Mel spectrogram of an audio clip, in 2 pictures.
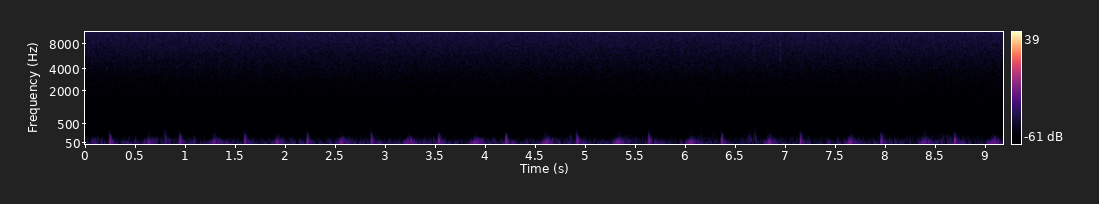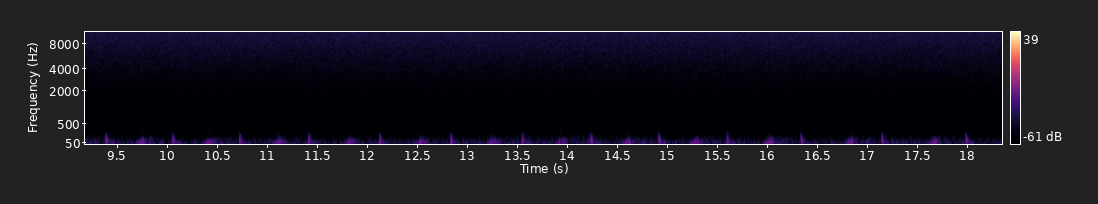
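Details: Heartbeat recorded while the person tries to slow their heart rate: steady soft beat at roughly 85 beats a minute with a little background hum.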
